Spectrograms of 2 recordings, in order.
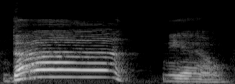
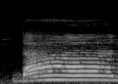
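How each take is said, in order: First: The stress is on the first syllable. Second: The stress is on the last syllable. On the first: "o meu som mais forte seria aqui, ó, no Dá? Seria assim" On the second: "Repara que o el é a palavra mais forte"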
